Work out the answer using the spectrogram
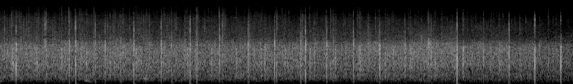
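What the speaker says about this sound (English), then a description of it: "give her a round of applause" A large audience at a talk applauds steadily, with dense even clapping and occasional sharper individual claps standing out, holding at a constant level throughout.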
